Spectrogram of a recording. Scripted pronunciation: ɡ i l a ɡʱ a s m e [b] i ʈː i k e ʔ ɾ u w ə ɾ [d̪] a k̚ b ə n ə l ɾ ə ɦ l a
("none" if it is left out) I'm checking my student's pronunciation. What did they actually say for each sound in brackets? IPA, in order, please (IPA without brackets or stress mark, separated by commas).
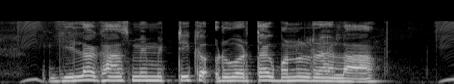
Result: m, t̪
